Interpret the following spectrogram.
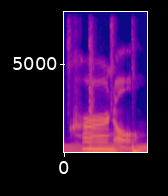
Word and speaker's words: colonel: But it's actually pronounced kernel. Like the word kernel, as in a kernel of corn.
